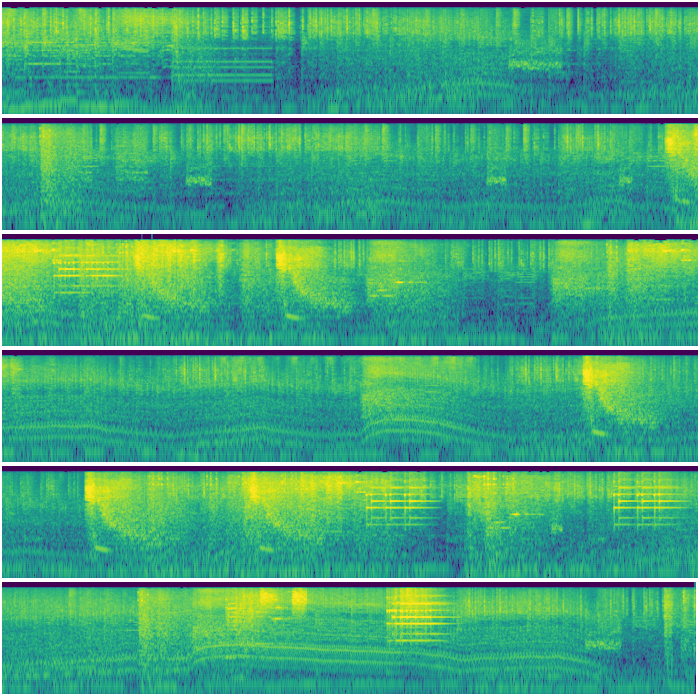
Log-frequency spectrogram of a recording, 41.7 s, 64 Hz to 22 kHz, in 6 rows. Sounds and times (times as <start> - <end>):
Car: 0.0 - 41.7
Music: 0.0 - 41.7.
